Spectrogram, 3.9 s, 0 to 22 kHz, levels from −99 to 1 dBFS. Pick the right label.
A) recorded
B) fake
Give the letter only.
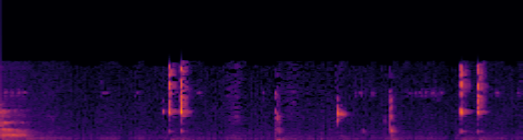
A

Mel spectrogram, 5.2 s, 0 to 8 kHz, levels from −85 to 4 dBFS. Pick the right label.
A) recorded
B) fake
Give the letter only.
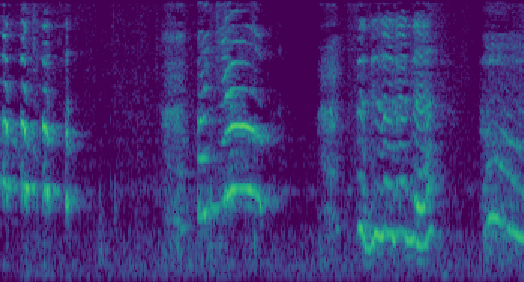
A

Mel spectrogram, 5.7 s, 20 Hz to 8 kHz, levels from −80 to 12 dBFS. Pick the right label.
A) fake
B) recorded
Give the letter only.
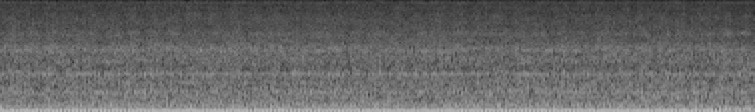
A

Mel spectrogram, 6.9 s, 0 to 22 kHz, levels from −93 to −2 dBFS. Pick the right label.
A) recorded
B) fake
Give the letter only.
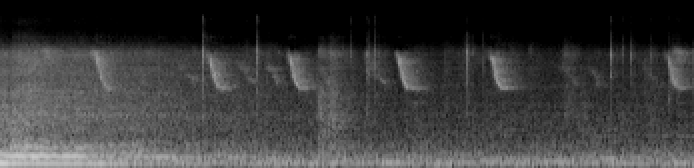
B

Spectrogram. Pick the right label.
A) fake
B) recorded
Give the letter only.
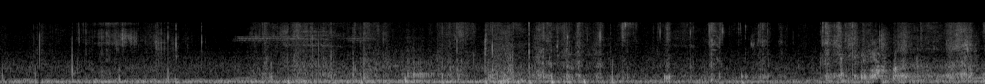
B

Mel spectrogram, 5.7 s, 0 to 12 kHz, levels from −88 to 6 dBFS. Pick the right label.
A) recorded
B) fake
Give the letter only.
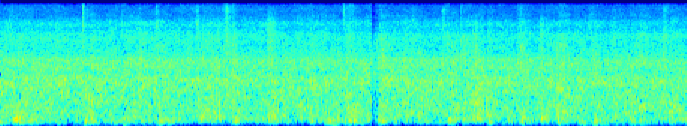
B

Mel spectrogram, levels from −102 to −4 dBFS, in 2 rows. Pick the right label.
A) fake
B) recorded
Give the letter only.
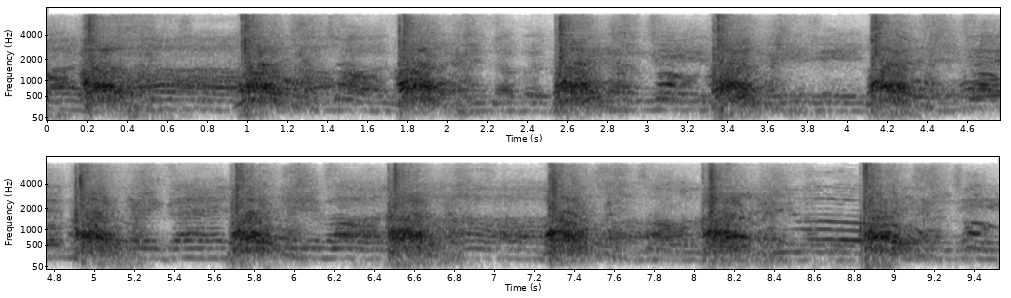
A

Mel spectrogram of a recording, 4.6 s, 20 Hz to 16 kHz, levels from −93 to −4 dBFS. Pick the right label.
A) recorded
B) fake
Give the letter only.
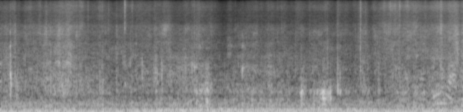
B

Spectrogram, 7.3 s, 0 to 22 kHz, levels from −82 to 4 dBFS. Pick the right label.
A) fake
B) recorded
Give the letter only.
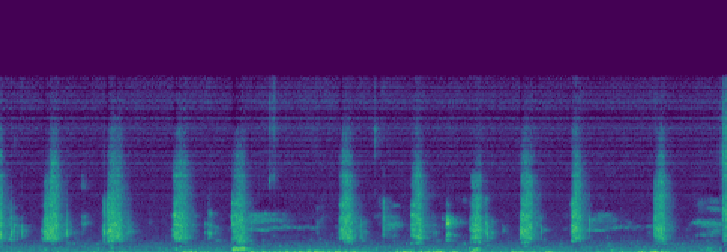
A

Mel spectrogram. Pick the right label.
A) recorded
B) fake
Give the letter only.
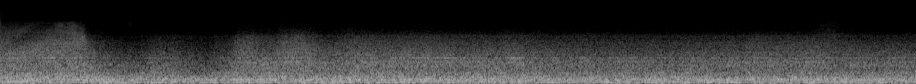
A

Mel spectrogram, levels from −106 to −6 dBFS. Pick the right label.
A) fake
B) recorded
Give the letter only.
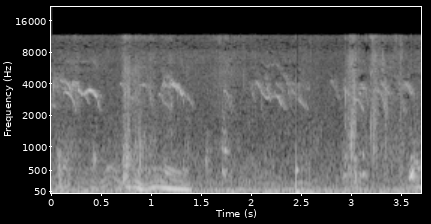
B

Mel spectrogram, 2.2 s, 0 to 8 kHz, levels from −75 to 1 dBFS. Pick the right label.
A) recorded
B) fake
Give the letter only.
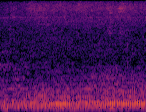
A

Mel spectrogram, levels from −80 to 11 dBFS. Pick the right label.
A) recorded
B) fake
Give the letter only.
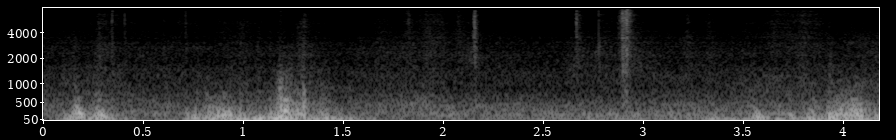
B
